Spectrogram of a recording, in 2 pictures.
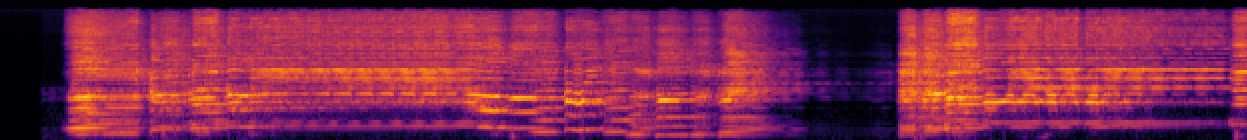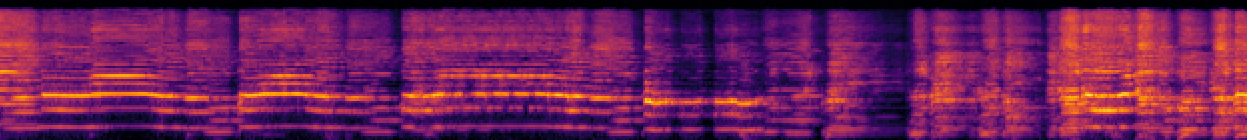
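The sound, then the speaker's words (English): A harmonica plays a solo tune, played by an interview guest on request, with long wavering chords that break off briefly, then return in quicker, choppier phrases. No one talks over it. “Okay, so while I know you play a number of different instruments, um, your harmonica is pretty much always on you, and I see you happen to have it there.”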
